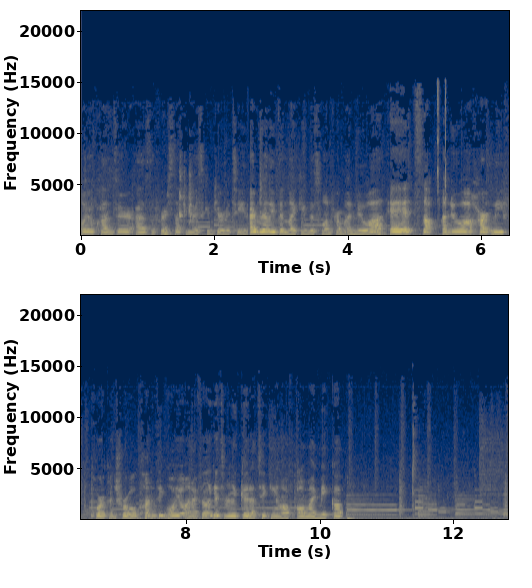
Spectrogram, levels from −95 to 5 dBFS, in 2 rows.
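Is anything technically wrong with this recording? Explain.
No, nothing is technically wrong with this audio.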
